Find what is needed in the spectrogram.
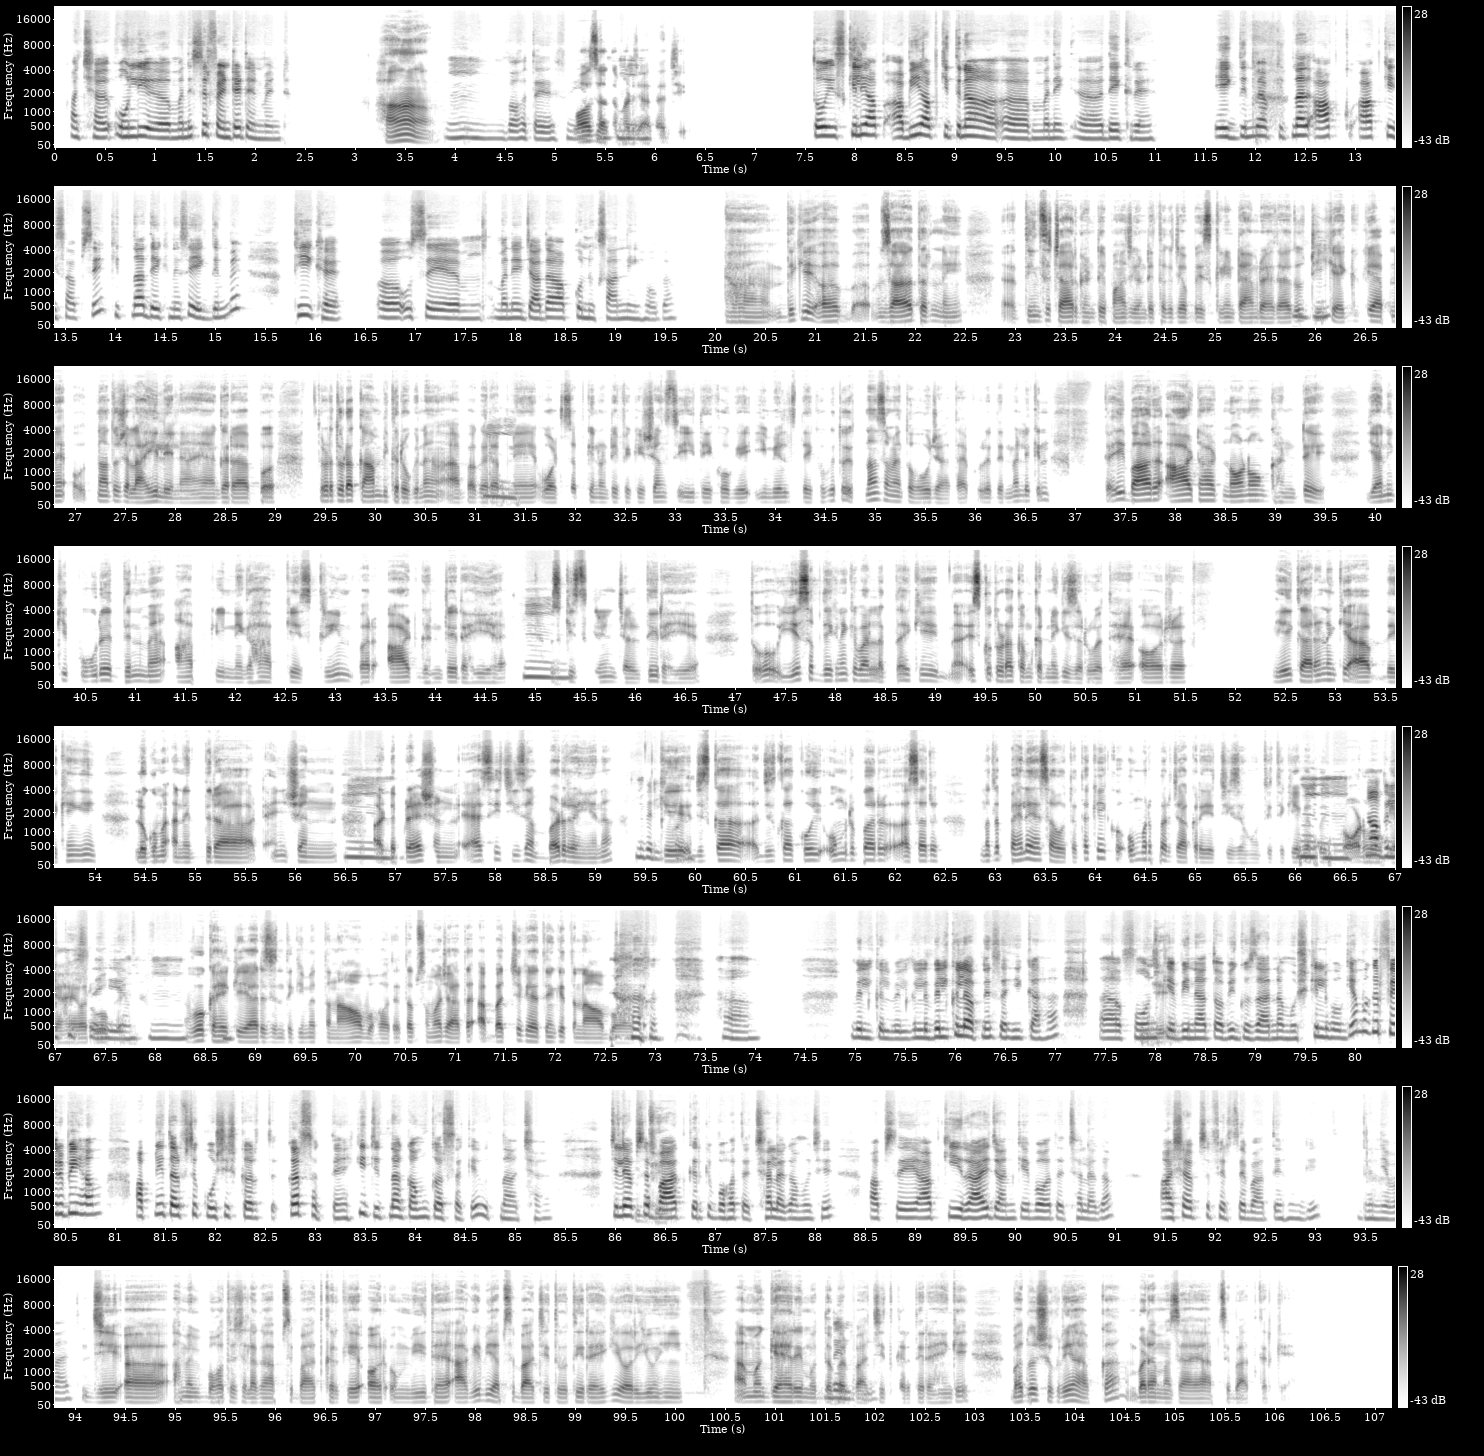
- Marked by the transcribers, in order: in English: "ओनली"; in English: "एंटरटेनमेंट"; other background noise; tsk; in English: "टाइम"; in English: "नोटिफ़िकेशन्स"; in English: "ईमेल्स"; tapping; in English: "टेंशन"; in English: "डिप्रेशन"; in English: "प्रॉड"; chuckle
- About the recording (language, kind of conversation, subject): Hindi, podcast, फोन के बिना आपका एक दिन कैसे बीतता है?
- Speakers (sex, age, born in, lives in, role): female, 40-44, India, United States, host; male, 25-29, India, India, guest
